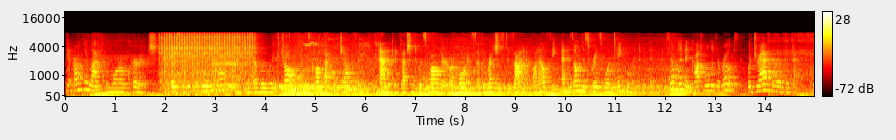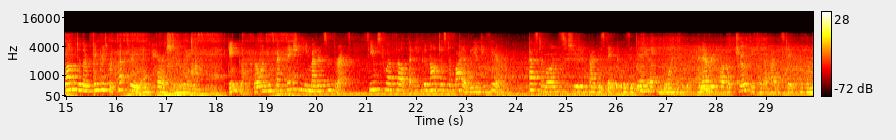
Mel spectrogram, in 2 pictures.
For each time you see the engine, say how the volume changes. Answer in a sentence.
The engine can be heard from 0.0 to 29.9 s, getting quieter.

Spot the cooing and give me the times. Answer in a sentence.
You can hear the cooing from 4.2 to 6.4 s, from 16.5 to 17.9 s and from 25.6 to 28.1 s.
